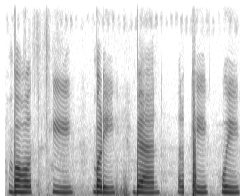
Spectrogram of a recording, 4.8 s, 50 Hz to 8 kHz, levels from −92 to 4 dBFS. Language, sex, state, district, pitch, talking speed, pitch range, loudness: Hindi, female, Punjab, Pathankot, 225 Hz, 75 wpm, 215-235 Hz, -19 LUFS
